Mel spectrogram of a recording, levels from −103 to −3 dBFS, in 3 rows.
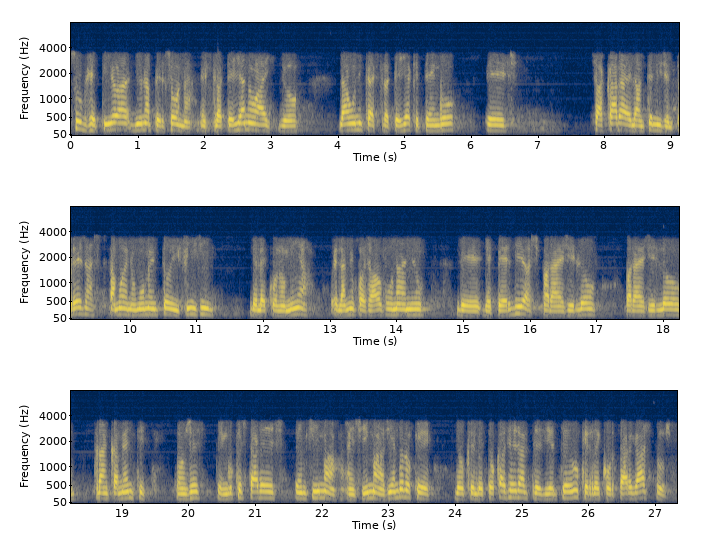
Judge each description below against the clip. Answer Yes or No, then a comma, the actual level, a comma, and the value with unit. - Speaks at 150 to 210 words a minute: No, average, 130 wpm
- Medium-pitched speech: Yes, medium, 150 Hz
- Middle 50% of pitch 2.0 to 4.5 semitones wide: Yes, average, 3.3 semitones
